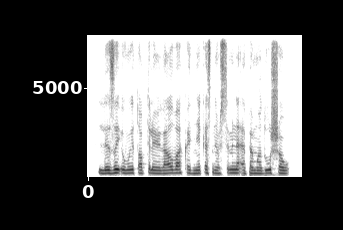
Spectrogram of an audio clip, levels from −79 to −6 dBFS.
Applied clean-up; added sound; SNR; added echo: none; none; none; none.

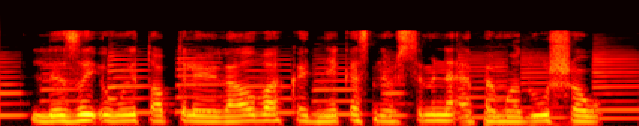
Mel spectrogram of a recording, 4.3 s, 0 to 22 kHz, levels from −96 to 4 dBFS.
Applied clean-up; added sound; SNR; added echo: none; Wind instrument, woodwind instrument; 16 dB; none.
